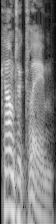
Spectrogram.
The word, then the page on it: counterclaim: anglais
